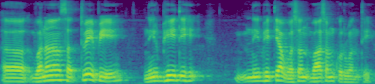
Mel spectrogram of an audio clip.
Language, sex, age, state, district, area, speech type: Sanskrit, male, 30-45, Karnataka, Uttara Kannada, rural, spontaneous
